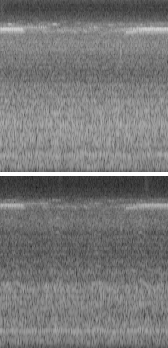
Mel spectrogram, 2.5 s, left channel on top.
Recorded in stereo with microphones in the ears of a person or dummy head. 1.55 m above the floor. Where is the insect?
35° left (ahead or behind), 1.2 m.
